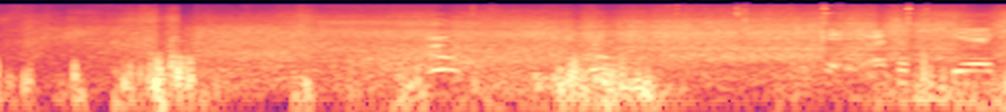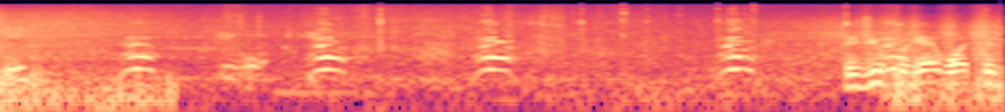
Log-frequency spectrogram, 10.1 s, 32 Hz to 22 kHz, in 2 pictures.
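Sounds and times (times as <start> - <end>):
wind hissing: 0.0 - 10.0
voices: 4.0 - 10.0.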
